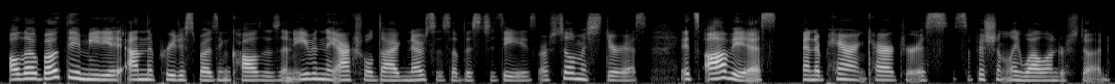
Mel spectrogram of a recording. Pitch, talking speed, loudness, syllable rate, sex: 215 Hz, 150 wpm, -21 LUFS, 5.4 syllables/s, female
